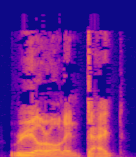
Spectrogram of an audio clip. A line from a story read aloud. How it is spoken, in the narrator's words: Beric rumbled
